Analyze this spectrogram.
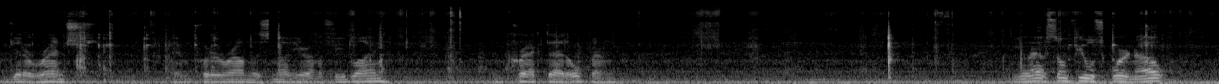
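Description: A metal wrench clicks against engine parts.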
